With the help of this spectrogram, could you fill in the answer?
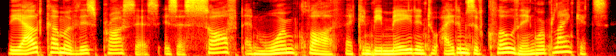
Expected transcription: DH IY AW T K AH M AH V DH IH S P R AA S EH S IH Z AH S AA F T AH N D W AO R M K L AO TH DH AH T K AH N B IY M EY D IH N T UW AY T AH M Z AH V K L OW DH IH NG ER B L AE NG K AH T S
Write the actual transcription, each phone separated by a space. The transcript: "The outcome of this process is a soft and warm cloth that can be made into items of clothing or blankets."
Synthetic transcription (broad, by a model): DH IY AW T K AH M AH V DH IH S P R AA S EH S IH Z AH S AA F T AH N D W AO R M K L AO TH DH AH T K AH N B IY M EY D IH N T UW AY T AH M Z AH V K L OW DH IH NG ER B L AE NG K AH T S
